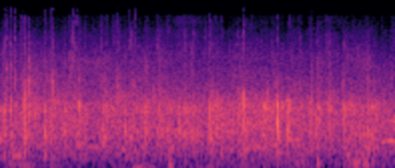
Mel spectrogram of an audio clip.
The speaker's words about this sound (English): Can we give all these guys a great round of applause?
